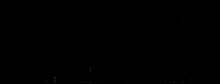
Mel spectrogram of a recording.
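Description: Near silence: room tone with a steady faint hum and a few faint ticks.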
